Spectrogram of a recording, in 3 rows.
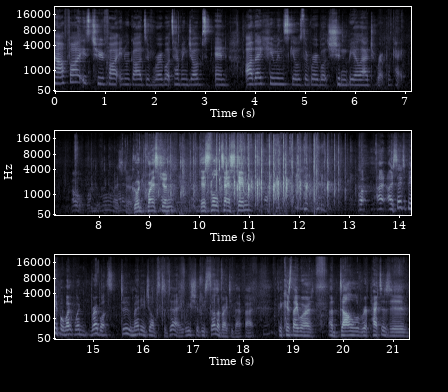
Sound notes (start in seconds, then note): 8.6 applause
